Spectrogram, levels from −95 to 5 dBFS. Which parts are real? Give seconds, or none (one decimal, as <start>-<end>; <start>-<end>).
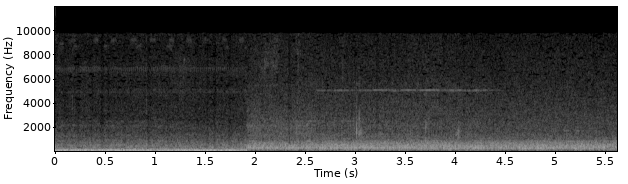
0.0-5.6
